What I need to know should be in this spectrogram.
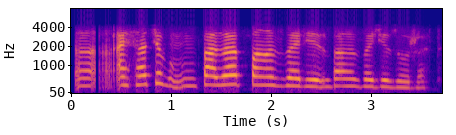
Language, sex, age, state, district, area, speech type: Kashmiri, female, 30-45, Jammu and Kashmir, Shopian, urban, conversation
